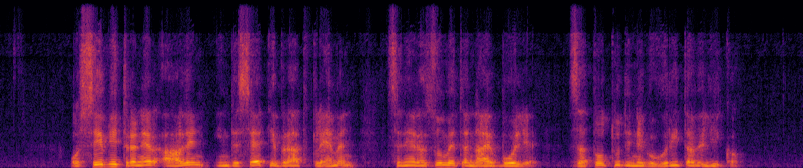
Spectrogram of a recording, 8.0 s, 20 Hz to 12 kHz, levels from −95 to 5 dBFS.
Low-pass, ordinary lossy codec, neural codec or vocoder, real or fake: 9.9 kHz; Opus, 16 kbps; vocoder, 22.05 kHz, 80 mel bands, WaveNeXt; fake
